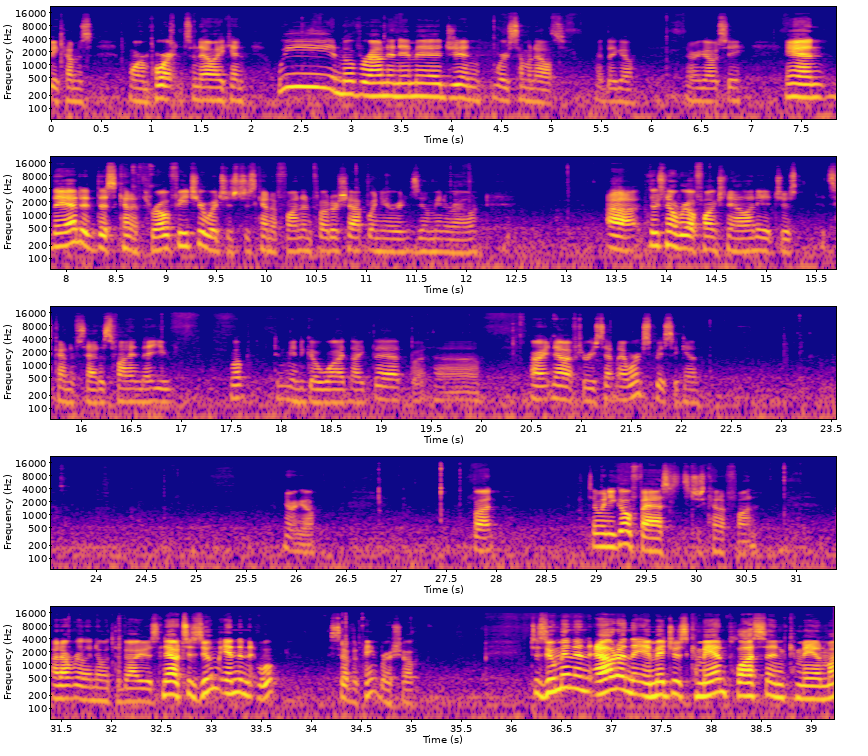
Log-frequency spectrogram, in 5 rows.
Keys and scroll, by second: 0.0 super+=, 34.2 super+z.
